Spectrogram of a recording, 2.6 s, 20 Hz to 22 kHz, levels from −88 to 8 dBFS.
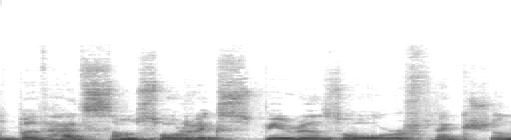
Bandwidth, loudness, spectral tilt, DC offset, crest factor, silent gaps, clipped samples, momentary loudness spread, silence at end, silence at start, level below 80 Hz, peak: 13 kHz; -27 LUFS; -7 dB/octave; under 0.1%; 14 dB; none; under 0.1%; 6 LU; 0 s; 0 s; -64 dBFS; -14 dBFS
